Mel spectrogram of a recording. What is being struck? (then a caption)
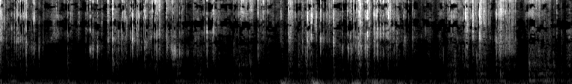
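Dry soap curls and shards. Blue-and-white striped dry soap curls and their broken shards are crushed between the fingers, giving dense, bright crackling and crunching with sharp snaps throughout. Then the pile of shards is gathered and scooped by hand, adding a rustling, grainy shuffle.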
